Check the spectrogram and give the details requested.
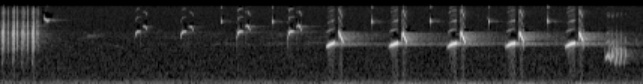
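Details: Forest nightingale song: a brief buzzy burst, then a pause, then soft high upslurred notes building into louder ringing whistles repeated about twice a second, ending on a short lower note.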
